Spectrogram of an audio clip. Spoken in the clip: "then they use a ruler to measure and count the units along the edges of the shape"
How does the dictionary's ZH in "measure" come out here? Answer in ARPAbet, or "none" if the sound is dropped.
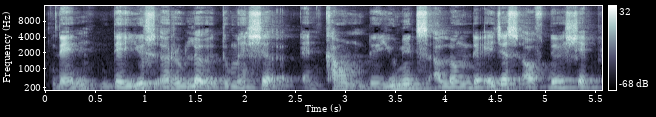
SH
